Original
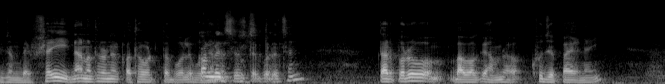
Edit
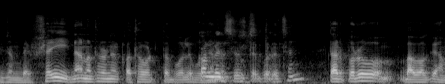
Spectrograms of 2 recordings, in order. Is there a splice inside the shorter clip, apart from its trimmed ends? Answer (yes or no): yes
